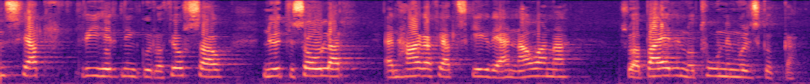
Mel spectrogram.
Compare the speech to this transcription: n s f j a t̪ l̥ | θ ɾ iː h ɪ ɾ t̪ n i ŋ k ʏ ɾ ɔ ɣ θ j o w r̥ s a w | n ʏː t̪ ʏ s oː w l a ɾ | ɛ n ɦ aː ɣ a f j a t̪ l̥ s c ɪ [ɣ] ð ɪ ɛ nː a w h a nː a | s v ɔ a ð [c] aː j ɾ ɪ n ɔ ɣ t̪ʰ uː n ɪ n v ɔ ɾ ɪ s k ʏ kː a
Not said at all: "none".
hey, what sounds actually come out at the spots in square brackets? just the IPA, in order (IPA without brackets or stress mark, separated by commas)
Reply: ɣ, p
